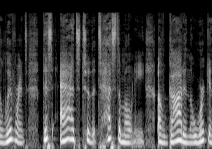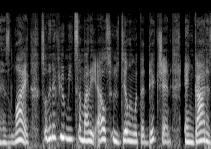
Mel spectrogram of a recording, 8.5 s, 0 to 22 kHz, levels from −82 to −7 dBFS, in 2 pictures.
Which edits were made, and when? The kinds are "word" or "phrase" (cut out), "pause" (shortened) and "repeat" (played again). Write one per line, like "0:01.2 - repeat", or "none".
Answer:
none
